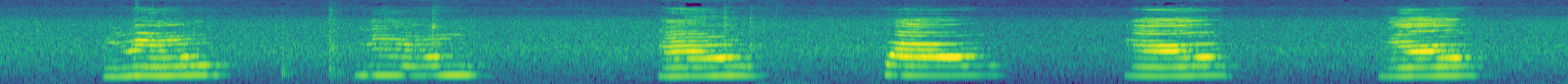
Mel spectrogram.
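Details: Kittens at play and feeding indoors: a series of six short, clear, high meows spaced a little over a second apart, each slightly rising then falling, with a soft tapping sound between the second and third.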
